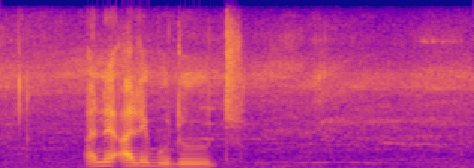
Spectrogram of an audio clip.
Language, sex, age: Southern Sotho, male, 30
